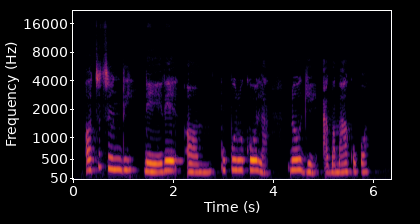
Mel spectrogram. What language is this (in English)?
Igbo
